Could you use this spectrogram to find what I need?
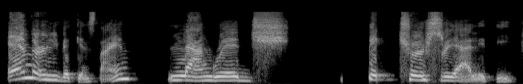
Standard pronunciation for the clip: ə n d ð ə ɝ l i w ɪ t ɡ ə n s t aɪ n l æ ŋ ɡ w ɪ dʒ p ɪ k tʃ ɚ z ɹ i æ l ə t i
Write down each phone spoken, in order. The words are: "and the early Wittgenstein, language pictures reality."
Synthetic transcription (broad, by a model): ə n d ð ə ɝ l i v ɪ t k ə n s t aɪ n l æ ŋ ɡ w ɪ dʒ p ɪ k tʃ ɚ s ɹ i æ l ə t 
